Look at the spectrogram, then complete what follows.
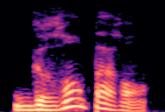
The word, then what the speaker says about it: grands-parents: Les grands-parents. Les grands-parents. Remember, you don't pronounce this final S here. Grands-parents, okay?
